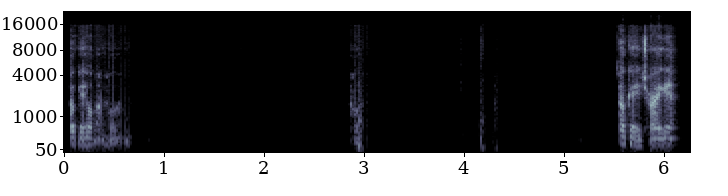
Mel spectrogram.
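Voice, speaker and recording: A woman's voice: a little slow, fairly bright tone, no room sound. A woman guest speaking over a video call whose audio keeps breaking up and sounds sped up. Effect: glitchy call audio breaking up and sounding sped up. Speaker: livestream guest. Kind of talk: casual chat. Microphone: computer mic on a video call.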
